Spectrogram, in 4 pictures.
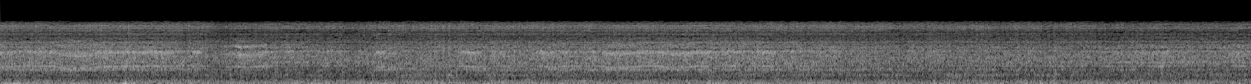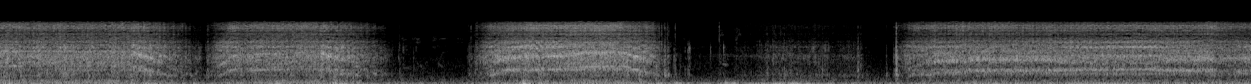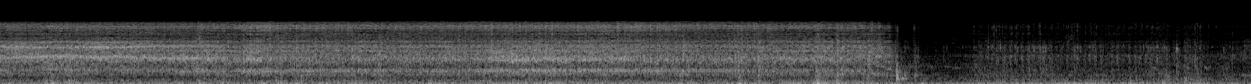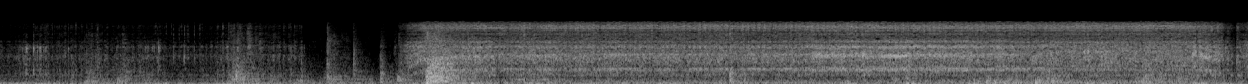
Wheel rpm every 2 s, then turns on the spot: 230, 230, 230, 230, 230, 230, 230, 130, 50, 130, 10, 140, 160, 160, 160, 160, 160, 30, 30, 20, 10, 170, 200, 200, 180.
34-40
